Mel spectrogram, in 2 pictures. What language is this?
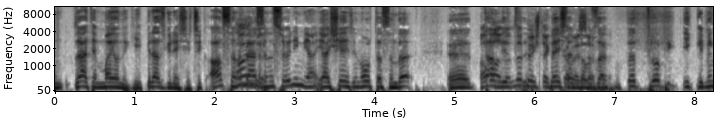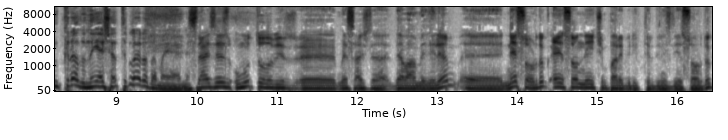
Turkish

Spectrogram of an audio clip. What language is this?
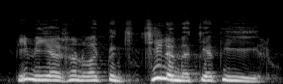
Finnish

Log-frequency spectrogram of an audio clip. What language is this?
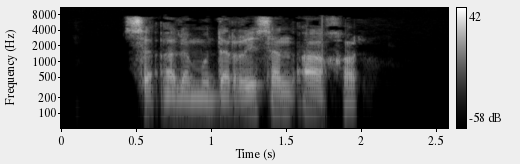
Arabic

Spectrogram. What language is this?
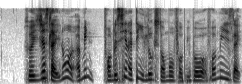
English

